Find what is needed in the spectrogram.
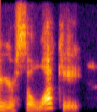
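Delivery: ordinary delivery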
